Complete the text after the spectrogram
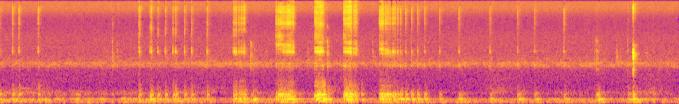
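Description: A turret dial clicks in quick steps as fingers turn it.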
